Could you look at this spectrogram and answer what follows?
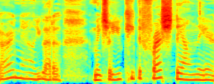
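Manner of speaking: sophisticated, refined, ladylike voice. Retelling advice from the first lady, imitating her soft speech. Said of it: "she would talk real soft".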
